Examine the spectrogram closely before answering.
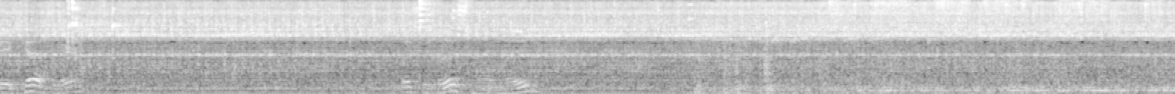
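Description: A metal lathe hums steadily as its chuck spins.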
